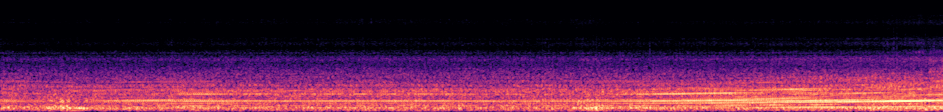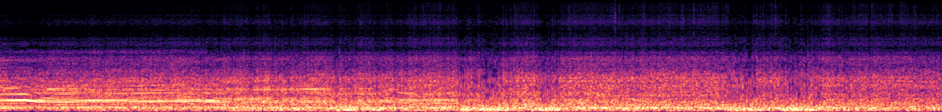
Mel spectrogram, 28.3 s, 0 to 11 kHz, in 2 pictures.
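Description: Camaro SS 1LE's LT1 6.2-litre V8 heard from inside the cabin, pulling hard in third gear with a steadily rising pitch for about fourteen seconds. The 10-speed automatic then makes two quick upshifts, each dropping the pitch. After that the engine settles to a low cruise under steady road noise.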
